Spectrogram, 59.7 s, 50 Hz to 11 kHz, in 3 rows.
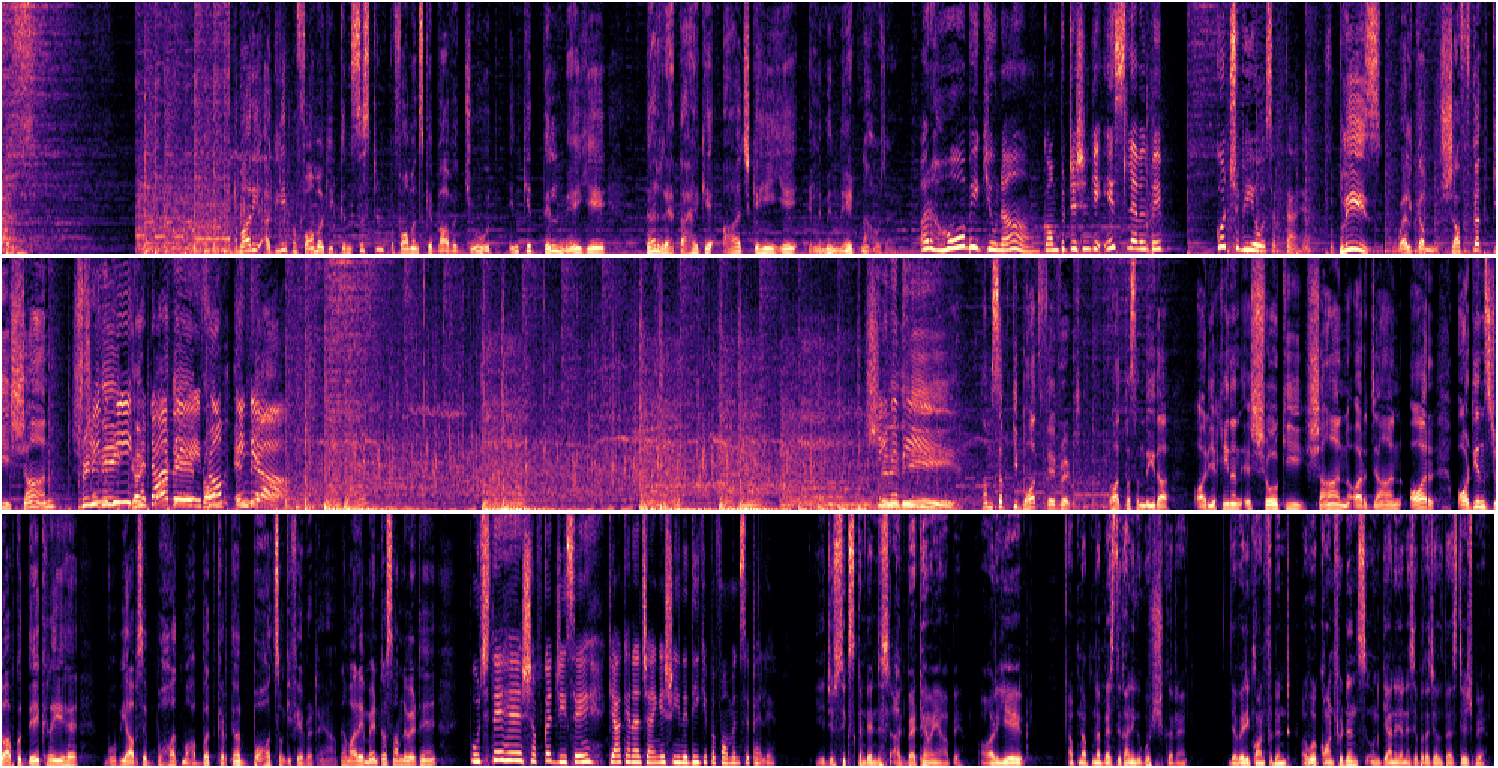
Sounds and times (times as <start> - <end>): Music: 0.0 - 36.8.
